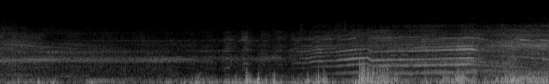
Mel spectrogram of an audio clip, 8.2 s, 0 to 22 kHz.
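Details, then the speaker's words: Nitro RC truck (LST) after carb tuning, engine temperature 225–230: screams up cleanly on each pull down the street, pitch climbing and falling smoothly with no sputter or bog, dropping right back to idle; normal running, well-tuned carb. "Oh yeah, that's great. Listen to that. Dropped right back to an idle."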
